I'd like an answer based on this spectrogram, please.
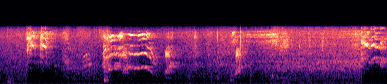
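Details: A puppy appears inside a laptop next to Roscoe. Short, high, harmonic yelps and whines come in bursts near one, two, three and a half, and seven seconds, with quieter murmuring between them.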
